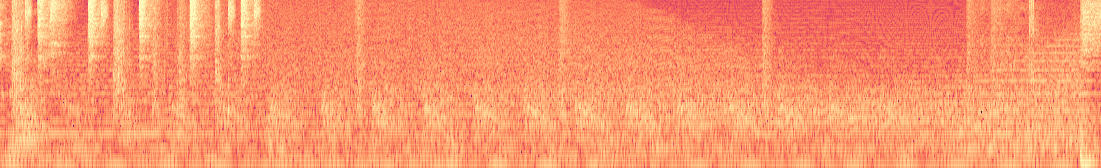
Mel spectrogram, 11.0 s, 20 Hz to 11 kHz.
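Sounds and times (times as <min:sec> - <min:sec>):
deep pulsing bass line: 0:00.0 - 0:11.0
steady synth tones: 0:00.0 - 0:11.0.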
